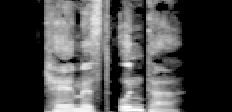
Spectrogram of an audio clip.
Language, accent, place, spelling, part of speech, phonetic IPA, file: German, Germany, Berlin, kämest unter, verb, [ˌkɛːməst ˈʊntɐ], De-kämest unter.ogg
- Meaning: second-person singular subjunctive II of unterkommen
